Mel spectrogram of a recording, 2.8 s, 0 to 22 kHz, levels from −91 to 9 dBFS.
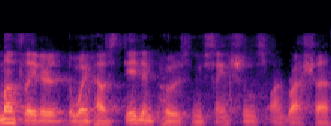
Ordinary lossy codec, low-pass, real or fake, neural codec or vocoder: AAC, 32 kbps; 7.2 kHz; fake; codec, 24 kHz, 6 kbps, HILCodec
